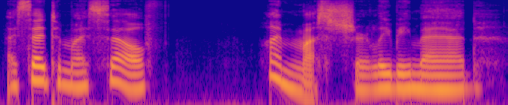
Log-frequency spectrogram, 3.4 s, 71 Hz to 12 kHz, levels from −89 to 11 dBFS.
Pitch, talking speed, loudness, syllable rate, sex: 175 Hz, 160 wpm, -19 LUFS, 4.8 syllables/s, female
